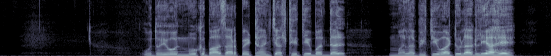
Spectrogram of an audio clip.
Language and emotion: Marathi, fearful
